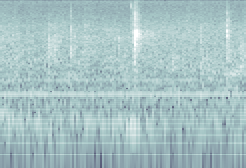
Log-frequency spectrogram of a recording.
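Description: Applause dying away to a few scattered, sparse claps over a faint steady hum.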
